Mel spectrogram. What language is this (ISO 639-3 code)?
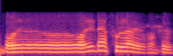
mal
